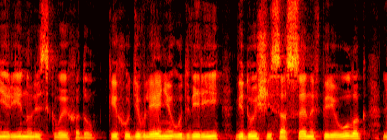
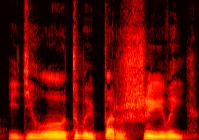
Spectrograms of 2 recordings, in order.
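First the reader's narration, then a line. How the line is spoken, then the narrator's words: Groaning. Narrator (Russian): застонал Остап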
